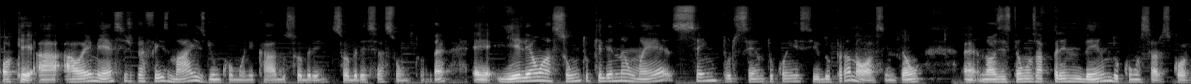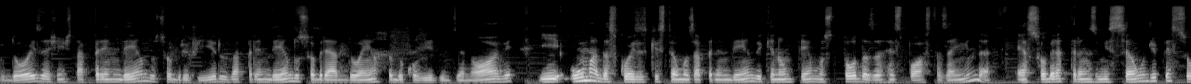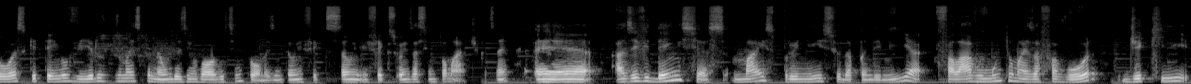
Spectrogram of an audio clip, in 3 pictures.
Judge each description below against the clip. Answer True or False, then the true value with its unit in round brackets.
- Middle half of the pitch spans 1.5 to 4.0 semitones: True (3.3 semitones)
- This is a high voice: False (120 Hz)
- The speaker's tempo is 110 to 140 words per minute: False (170 wpm)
